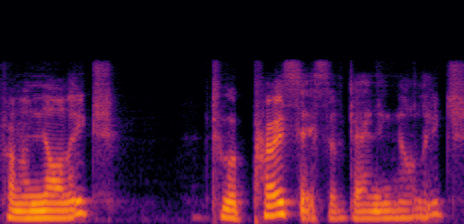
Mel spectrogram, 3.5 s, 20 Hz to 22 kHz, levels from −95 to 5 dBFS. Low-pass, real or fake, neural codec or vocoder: 7.2 kHz; fake; codec, 32 kHz, 1.9 kbps, SNAC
